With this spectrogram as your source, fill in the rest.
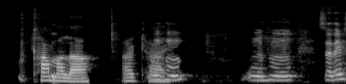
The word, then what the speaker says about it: Kamala: you say her name it's Kamala Kam it's like yeah Kama with a la Kamala Kamala okay so they're say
